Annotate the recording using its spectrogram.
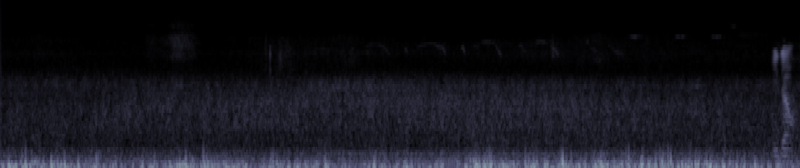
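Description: Wind buffeting the microphone, a steady low rumble, with a few faint high bird chirps in the second half.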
